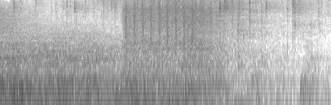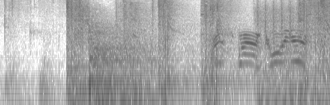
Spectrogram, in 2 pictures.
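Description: Dense, sustained gunfire in a Rainbow Six Siege match: rapid automatic bursts with heavy booms, loud and continuous. A commentator's voice runs underneath.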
